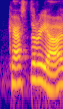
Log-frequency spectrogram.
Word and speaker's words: Kastoria: So uh, Kastoria is how you say that one.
